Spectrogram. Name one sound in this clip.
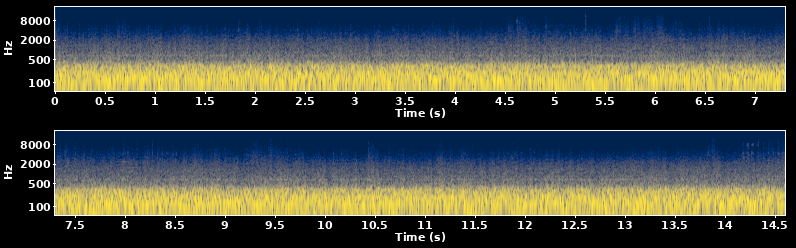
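Jet engines roar steadily, heard from inside an airliner cabin.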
